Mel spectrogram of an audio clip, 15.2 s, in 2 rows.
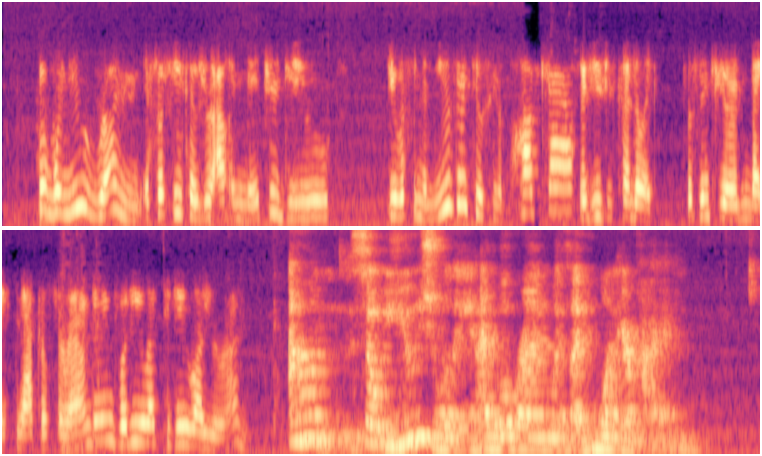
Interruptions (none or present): none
